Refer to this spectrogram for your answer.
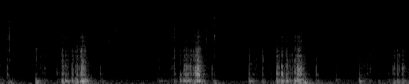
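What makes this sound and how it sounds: A metal blade shaves thin strips from the edge of a solid, dark bronze-colored bar of soap embossed "DURU," held by fingertips. Soft, dull scraping and cutting rasps come in uneven bursts, mostly low and muffled, with quiet pauses between strokes.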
